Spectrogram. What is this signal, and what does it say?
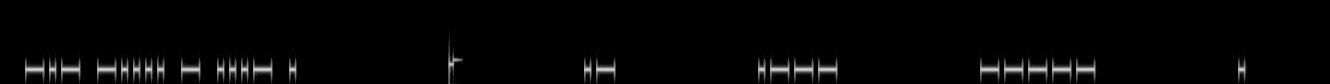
Morse code, heard as a keyed tone, about 20 wpm, spaced as for 9 wpm, 700 Hz. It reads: K6TVE AJ0E
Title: USA Call Signs - 8x Character Spacing - 20wpm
